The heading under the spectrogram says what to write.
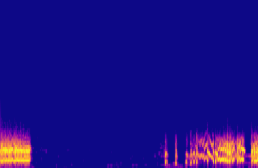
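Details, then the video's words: Domestic hen with one short, rough, harmonic cry, a few seconds of quiet, then a rapid string of broken, grating calls that rise into a sustained harsh outburst. "Suab poj qaib seev zoo heev"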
